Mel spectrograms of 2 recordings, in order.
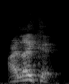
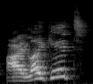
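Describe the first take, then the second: First: The vowel in 'it' is reduced to schwa. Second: The vowel in 'it' is fully pronounced. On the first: The speaker calls it right. "we use schwa for it" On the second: The speaker calls it wrong. "So I like it? No"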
